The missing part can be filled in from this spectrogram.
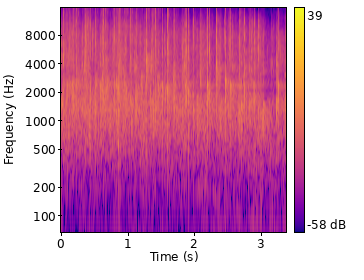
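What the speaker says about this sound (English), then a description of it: "Let's give a round of applause to Mario." Audience at a tech week founder event applauding, a steady, even patter of many hands clapping, fairly quiet and distant, with no talking over it.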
